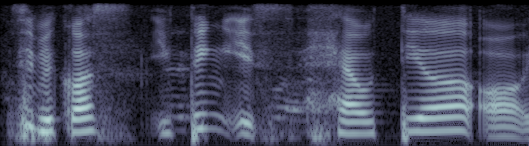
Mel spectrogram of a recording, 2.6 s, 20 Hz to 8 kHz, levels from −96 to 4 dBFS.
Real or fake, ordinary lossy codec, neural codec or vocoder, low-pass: real; none; none; 7.2 kHz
